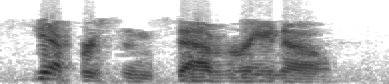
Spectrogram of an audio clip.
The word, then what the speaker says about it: Jefferson Savarino: It's Jefferson Savarino.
